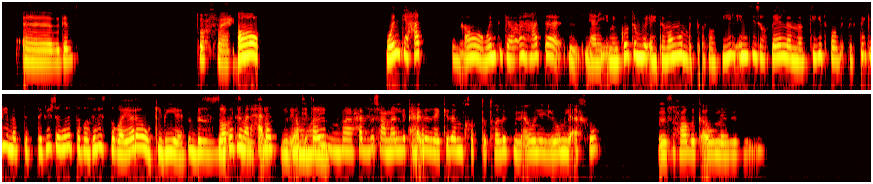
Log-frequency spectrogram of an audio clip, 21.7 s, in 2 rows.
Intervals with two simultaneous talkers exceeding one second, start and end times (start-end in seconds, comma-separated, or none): 13.6-14.9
